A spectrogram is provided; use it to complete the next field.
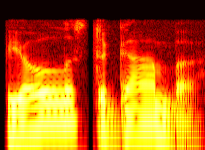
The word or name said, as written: violist da gamba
